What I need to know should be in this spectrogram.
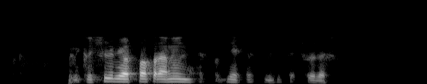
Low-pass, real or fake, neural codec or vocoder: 3.6 kHz; fake; codec, 16 kHz, 1 kbps, FunCodec, trained on LibriTTS, 50 frames a second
